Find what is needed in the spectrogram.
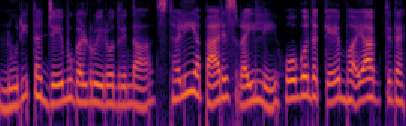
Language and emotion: Kannada, fearful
